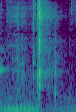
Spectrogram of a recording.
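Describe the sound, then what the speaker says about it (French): A paper punch snaps through a tag for a gift card pouch, one short, sharp crunching click in the middle of an otherwise quiet moment. "je vais venir couper mon étiquette dans ma perforatrice"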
